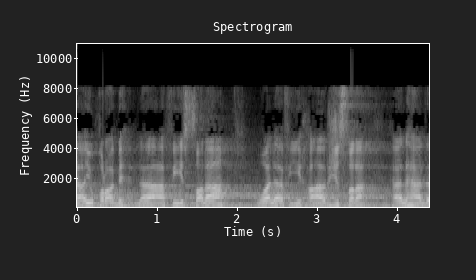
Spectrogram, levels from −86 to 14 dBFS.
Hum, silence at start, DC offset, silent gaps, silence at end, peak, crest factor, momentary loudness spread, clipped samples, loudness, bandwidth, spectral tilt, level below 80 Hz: none; 0 s; under 0.1%; none; 0 s; 0 dBFS; 14 dB; 5 LU; under 0.1%; -14 LUFS; 8.4 kHz; -5.5 dB/octave; -34 dBFS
